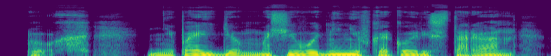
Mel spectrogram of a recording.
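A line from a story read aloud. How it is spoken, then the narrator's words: Sighed. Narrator (Russian): вздохнул Стивен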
